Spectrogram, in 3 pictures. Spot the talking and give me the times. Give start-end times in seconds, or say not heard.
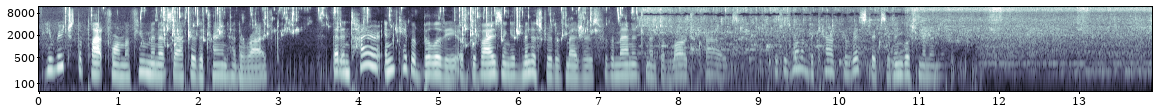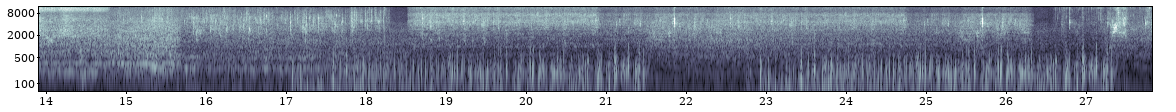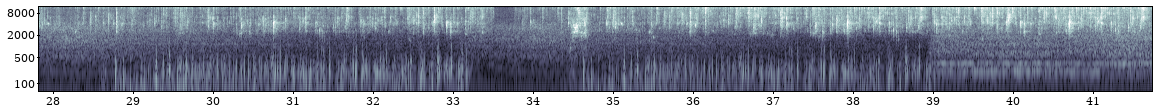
0.0-11.3.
